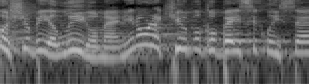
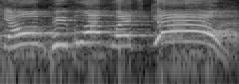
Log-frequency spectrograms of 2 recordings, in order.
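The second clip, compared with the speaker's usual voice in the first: high, hollered mock conductor's scolding; impatient imitation yell, building to the end; giving a rough time; 8 semitones higher, 3 dB louder than usual. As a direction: shout at the one holding everyone up. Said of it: "starts giving the guy a rough time".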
